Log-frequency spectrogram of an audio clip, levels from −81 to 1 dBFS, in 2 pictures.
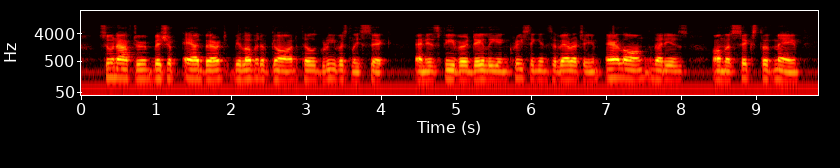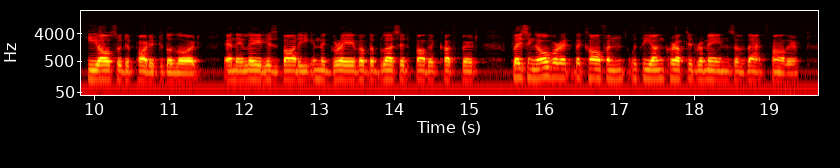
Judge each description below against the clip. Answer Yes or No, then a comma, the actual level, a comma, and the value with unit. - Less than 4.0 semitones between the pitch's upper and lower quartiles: Yes, narrow, 2.5 semitones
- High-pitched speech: No, low, 130 Hz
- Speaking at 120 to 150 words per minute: No, average, 175 wpm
